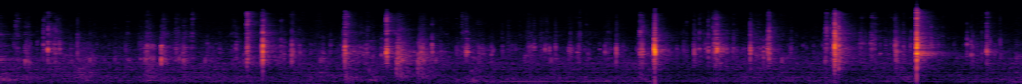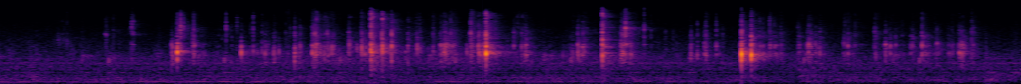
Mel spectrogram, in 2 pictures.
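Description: Screwdriver and small plastic parts of a toy car clicking and clattering while it is put back together, in irregular sharp clicks and taps.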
